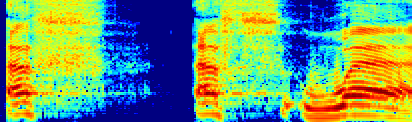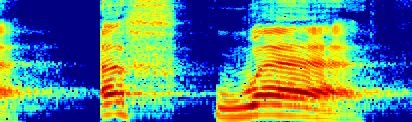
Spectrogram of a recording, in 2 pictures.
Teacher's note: Так как звук «фа» и звук «вау» губные, так, нужно обратить внимание, чтобы «вау» не поглощал «фа». И «фа», чтобы фрикативность струя воздуха до конца произносилась.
